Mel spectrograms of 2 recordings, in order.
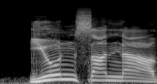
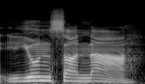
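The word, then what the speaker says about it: Youn Sun Nah: And again, Yoon Sun Na, which is spelled Y-O-U-N space S-U-N space N-A-H, nah, is high recording quality.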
